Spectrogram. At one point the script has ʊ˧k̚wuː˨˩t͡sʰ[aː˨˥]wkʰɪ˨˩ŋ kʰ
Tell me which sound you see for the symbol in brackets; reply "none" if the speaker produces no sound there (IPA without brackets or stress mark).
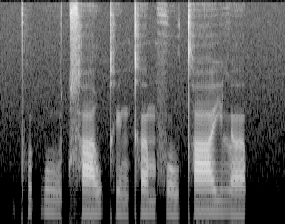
aː˨˥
